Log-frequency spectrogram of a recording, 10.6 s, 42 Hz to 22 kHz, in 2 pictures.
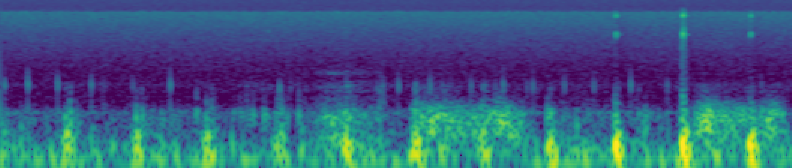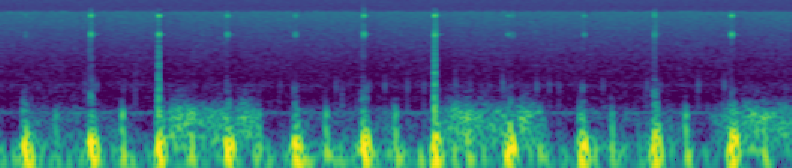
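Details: A heartbeat becoming extremely fast: rapid, regular low thumps at roughly 130 beats a minute (tachycardia).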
